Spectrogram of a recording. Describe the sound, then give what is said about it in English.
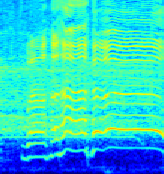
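A single voice mimics a Pokémon contest crowd getting worked up again, with a long, sustained whooping cry that rises and wavers in pitch, then holds steady for about two seconds. “As the crowd has gotten worked up once more.”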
